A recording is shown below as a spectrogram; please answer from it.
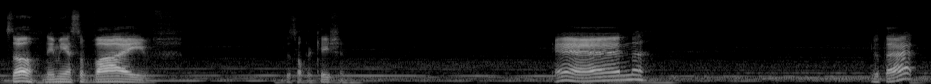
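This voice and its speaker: A man narrates a tabletop adventure as game master, his voice dropping low and hushed for dramatic moments. He speaks in a middle pitch, and soft music plays faintly under him. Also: big pitch swings. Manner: slow, hushed storytelling with theatrical drops.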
